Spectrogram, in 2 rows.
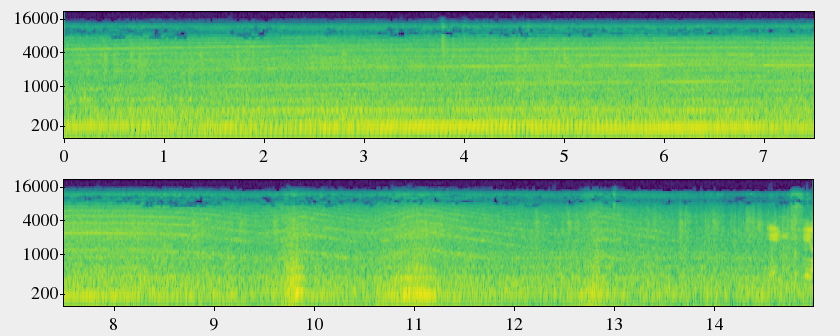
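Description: A car with a TH400 automatic transmission and a TransGo shift kit cruises along, its engine droning steadily from inside the cabin. About two-thirds of the way through, the pitch drops and shifts as the gearbox changes gear.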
